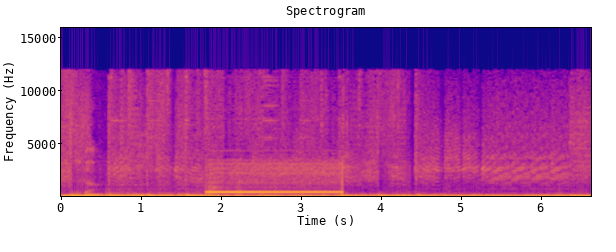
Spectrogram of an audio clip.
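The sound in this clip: A single long telephone ringing tone sounds as a call is redialled after the other side hung up. The tone is steady and mid-pitched, held for under two seconds over a loud, pulsing low background.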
